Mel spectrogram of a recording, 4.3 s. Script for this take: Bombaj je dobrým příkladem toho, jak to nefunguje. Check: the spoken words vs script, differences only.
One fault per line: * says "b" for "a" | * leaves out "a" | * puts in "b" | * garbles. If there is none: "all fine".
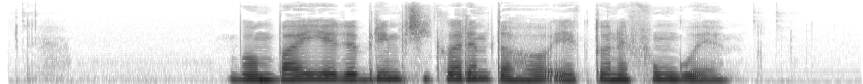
all fine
